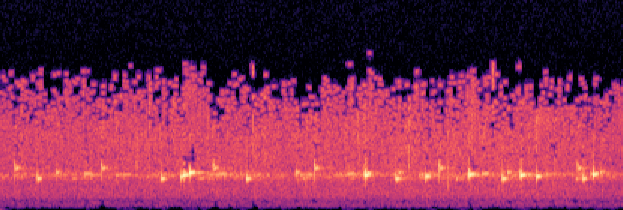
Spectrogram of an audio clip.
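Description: A dense evening chorus of small frogs in Masai Mara National Reserve, Kenya, gives off bright, clicking notes like African stone xylophones in quick irregular bursts over a steady hiss of heavy rain during a storm, recorded from under a small wooden bridge. No voices are heard.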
